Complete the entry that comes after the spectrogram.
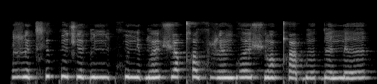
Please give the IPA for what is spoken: ɮə̃t͡sʰʏkʷ ĩɕœ̃ɠɵɲʏʔ xʷə̃nʏbœ̃ ʃʏ qʰoxʷɮə̃ ɡʷœ ʃõ qʰɵɓɵ ɠə nə

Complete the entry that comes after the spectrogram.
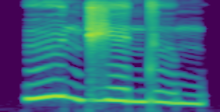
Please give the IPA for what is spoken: ʉnd͡ʒendɨm

